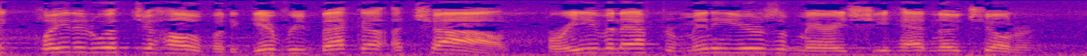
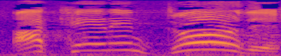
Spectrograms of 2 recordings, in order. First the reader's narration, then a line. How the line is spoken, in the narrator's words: she exclaimed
